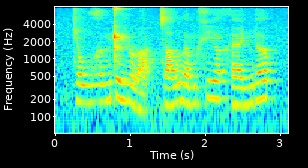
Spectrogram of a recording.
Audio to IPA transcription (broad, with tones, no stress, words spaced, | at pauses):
co˧wɣə˧˥ŋʈɨ˧j ɹa˨˩k̚ca˧˥wlə˧˥m xi˧ə̯ hɛ˧ ɲəː˦˥p̚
